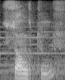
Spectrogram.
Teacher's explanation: Le M et le N s'articulent fortement et ne nasalisent jamais la voyelle précédente.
